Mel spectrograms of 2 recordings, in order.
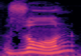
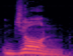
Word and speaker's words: zone: sometimes interchange as well for example it's zone instead of saying zone they pronounce this as joan these are the mispronunciation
